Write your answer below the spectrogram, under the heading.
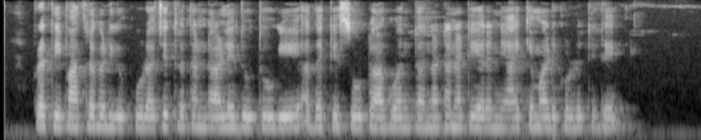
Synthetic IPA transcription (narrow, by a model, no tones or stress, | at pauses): pɾɐt̪ipaːt̪ɾɐɡɐɭiɡekuːɽɐt͡ʃit̪ɾɐt̪ɐɳɖaːɭed̪ut̪uːɡiɐ̰d̪ɐkːe̞suːʈaːɡuʋɐnt̪ɐnɐʈɐnɐʈijɐɾɐnːiaːjkemaːɽikɔɭːut̪ːid̪e̞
